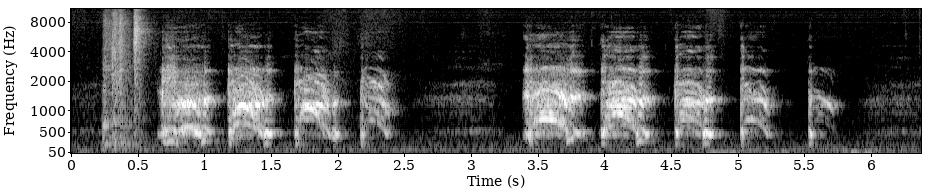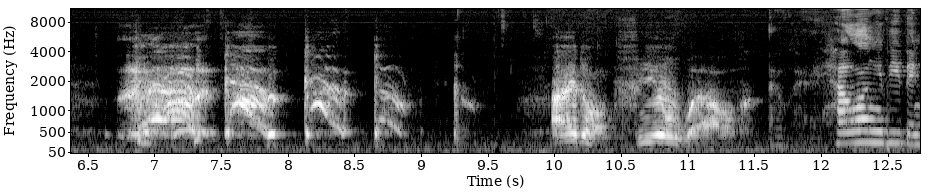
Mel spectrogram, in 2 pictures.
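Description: Repeated bouts of harsh, throaty coughing from a simulated adult patient, in clusters of several coughs each.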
